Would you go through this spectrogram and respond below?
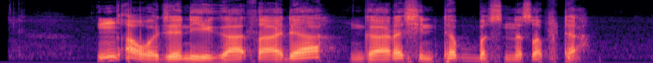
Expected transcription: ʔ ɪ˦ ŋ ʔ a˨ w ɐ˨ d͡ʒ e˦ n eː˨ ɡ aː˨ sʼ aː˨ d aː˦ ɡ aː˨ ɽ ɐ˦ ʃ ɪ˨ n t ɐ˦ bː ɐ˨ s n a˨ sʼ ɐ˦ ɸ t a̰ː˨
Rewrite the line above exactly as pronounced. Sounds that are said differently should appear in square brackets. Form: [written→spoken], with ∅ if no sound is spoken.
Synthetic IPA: ʔ ɪ˦ ŋ ʔ a˨ w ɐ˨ d͡ʒ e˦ n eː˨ ɡ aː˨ sʼ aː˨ d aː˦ ɡ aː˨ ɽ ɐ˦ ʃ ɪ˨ n t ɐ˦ bː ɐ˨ s n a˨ sʼ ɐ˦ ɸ t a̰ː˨

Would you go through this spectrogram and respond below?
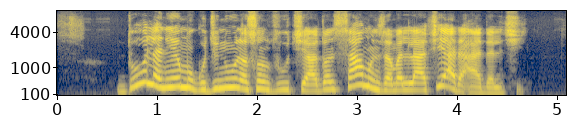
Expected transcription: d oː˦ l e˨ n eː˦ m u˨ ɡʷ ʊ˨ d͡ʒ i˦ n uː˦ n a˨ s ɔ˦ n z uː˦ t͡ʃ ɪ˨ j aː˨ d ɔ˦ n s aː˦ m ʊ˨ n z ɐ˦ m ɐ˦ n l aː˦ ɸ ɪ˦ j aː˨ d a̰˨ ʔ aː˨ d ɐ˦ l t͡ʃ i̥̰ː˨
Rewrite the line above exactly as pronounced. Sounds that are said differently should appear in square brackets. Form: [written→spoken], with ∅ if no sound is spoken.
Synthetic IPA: d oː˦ l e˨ n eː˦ m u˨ ɡʷ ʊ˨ d͡ʒ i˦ n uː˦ n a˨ s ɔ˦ n z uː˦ t͡ʃ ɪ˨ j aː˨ d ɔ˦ n s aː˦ m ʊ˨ n z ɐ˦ m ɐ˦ n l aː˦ ɸ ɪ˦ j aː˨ d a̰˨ ʔ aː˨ d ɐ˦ l t͡ʃ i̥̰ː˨

